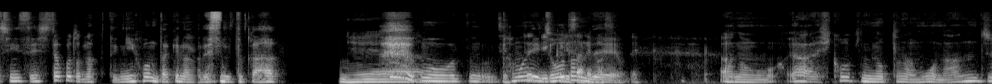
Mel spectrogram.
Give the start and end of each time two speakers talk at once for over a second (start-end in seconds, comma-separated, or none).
5.0-6.3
